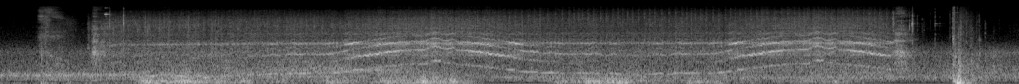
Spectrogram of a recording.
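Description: A rope zipline whirs loudly as a figure slides down it.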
